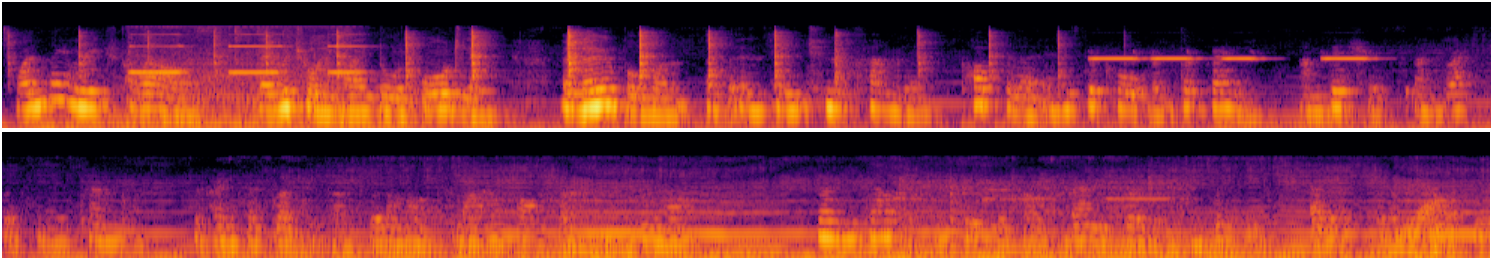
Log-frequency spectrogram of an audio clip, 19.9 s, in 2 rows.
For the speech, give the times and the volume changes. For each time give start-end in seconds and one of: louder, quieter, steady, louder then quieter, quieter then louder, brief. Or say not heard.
0.1-19.8 quieter.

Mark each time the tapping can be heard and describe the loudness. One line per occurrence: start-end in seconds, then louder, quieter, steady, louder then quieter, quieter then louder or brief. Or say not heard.
0.0-7.5 louder then quieter.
